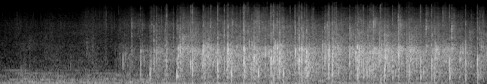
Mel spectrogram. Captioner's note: applause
